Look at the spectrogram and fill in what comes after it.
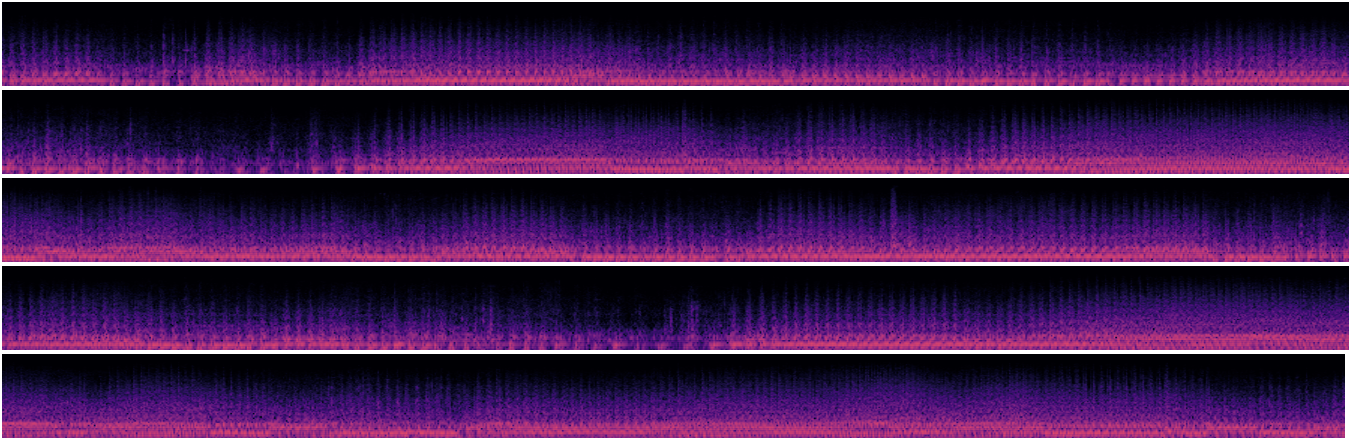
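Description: Single-cylinder four-stroke dual-sport motorcycle engine running under throttle on a trail ride, heard close up from the rider's helmet, its pitch rising and falling with the throttle. It backs off briefly about five seconds in and again about fifteen seconds in, then pulls again.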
